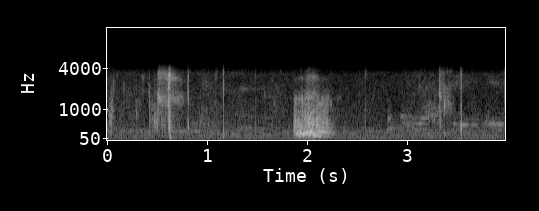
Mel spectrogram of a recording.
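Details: Chihuahua snapping at a remote control: one short, harsh, growling snap about midway, with faint clicks and a mostly quiet room before and after.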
